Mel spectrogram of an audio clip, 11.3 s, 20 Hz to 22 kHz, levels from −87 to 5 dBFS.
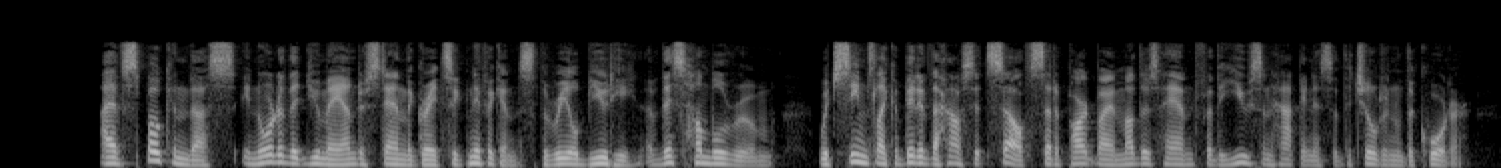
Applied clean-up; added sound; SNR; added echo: none; none; none; none.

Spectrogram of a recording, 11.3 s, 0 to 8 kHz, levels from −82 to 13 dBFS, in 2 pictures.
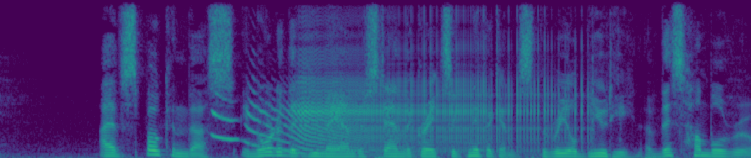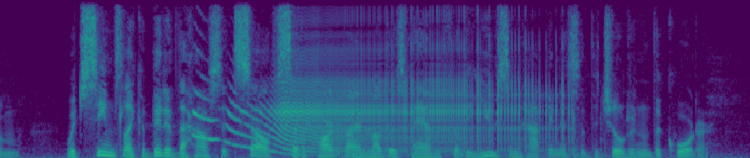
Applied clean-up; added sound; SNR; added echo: none; Door; 5 dB; none.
